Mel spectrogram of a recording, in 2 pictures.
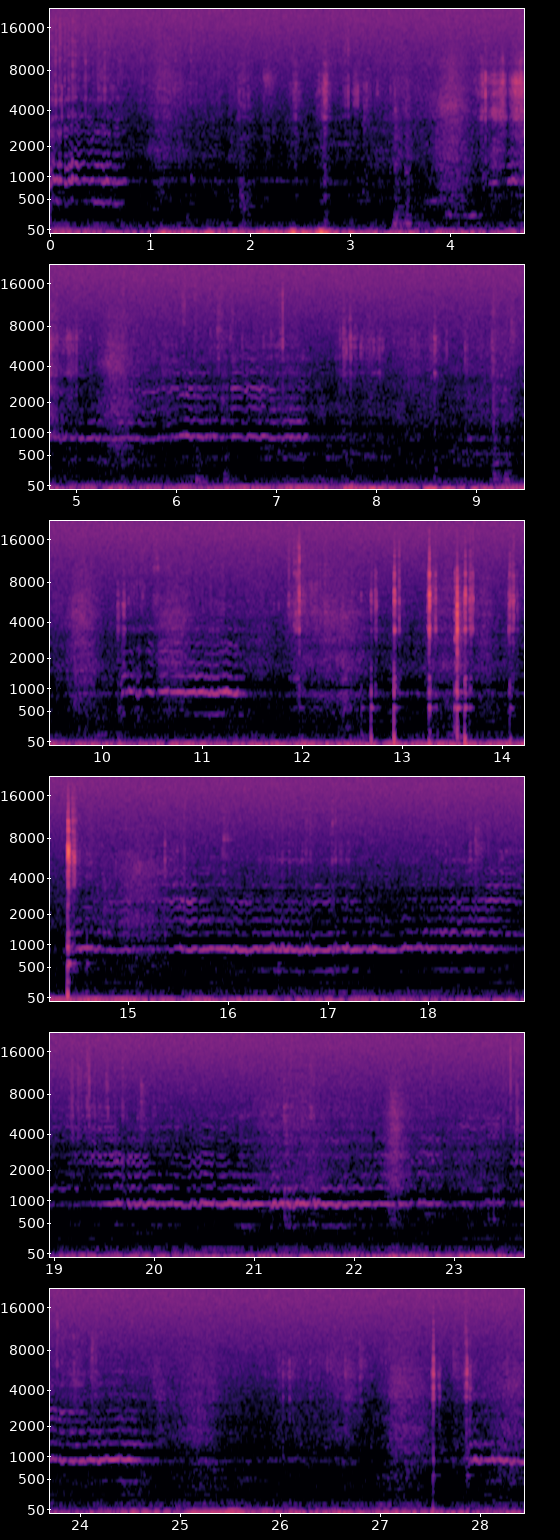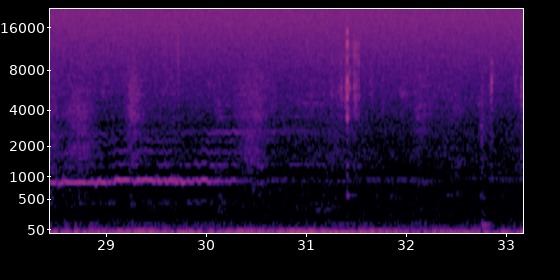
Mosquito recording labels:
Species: Anopheles arabiensis; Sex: female; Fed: unfed; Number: one; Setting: cup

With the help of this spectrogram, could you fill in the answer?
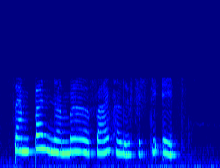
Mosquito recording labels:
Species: no mosquito; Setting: cup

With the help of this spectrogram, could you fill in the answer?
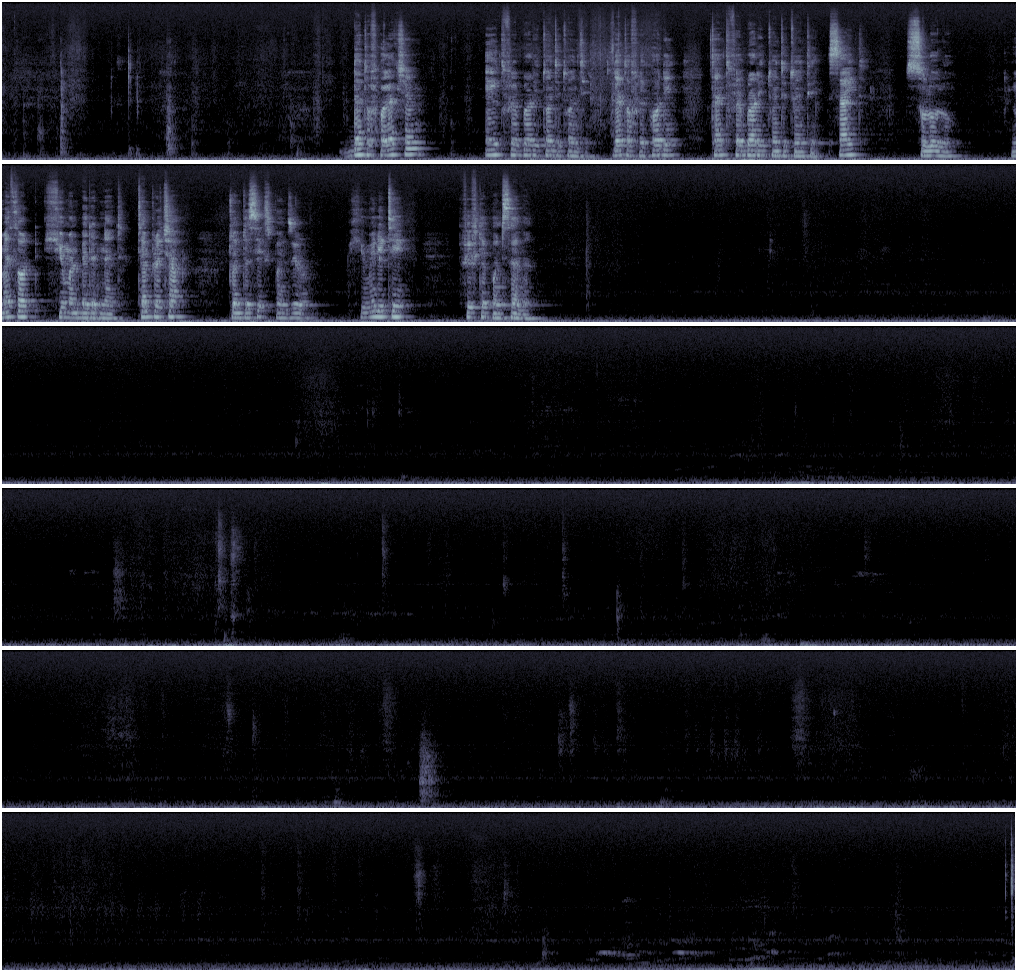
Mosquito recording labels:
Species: no mosquito; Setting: cup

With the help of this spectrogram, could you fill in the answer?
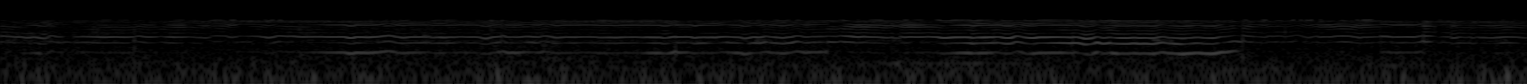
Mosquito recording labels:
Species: Anopheles dirus; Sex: female; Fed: blood-fed; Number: one; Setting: cup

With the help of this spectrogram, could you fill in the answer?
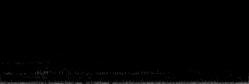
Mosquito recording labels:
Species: Anopheles arabiensis; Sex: female; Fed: unfed; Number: one; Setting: cup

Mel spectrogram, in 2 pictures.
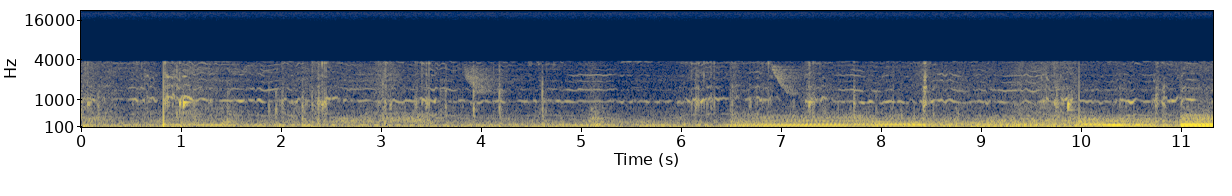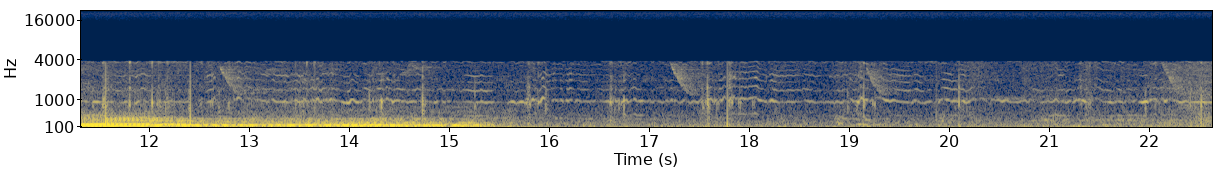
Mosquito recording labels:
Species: mosquito; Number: one; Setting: cup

